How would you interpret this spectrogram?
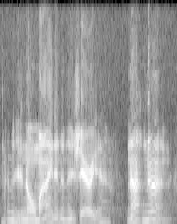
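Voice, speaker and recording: A man's voice: fairly high pitch, big pitch swings, takes it slowly, vocal fry, bright, forceful tone, muffled recording, heavily acted. A man playing a shrewd, suspicious sheriff in a radio western, with a folksy rural Western American accent. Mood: musing suspicion. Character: shrewd, suspicious male Old West sheriff. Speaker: actor. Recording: noisy vintage radio broadcast.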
